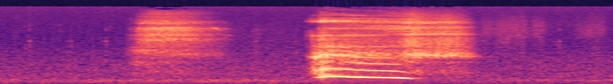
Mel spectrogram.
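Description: A young woman sobs in distress.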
